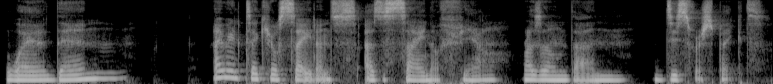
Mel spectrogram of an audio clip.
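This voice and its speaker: Woman as a slow, murmuring ancient forest goddess. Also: lowish voice, fairly even intonation, mellow, full character voice. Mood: condescending, veiled threat. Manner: slow, breathy half-whisper, archaic formal wording. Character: ancient female forest god, dominant, possessive, quietly menacing. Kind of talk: ASMR audio roleplay.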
